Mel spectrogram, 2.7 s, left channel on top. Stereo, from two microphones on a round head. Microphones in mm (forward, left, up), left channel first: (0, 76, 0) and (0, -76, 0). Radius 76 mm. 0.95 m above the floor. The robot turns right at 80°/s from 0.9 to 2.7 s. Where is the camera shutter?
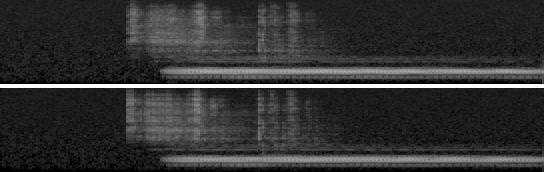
55° right (ahead or behind), 9 m; by 1.6 s centre (ahead or behind), 9 m.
